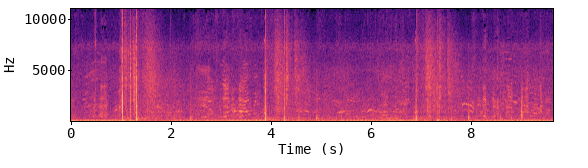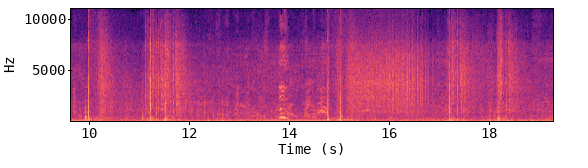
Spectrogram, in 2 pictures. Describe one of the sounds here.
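Fireworks burst with sharp, loud bangs.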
